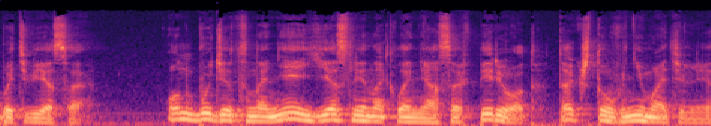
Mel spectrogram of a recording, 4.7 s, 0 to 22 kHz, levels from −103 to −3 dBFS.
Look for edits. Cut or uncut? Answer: uncut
